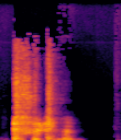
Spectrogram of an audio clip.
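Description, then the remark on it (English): A single raspy cough lasting under a second, rough and throaty like someone clearing their chest, followed by silence. No talking. “Is coughing a dysfunctional form of breathing or a functional form of breathing?”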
